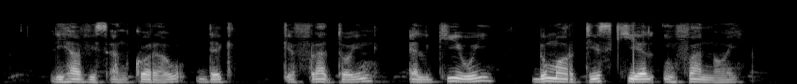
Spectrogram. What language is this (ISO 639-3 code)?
epo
